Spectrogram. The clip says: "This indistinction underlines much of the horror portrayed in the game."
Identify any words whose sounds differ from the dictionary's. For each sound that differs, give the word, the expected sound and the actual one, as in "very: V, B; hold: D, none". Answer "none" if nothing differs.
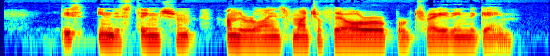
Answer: none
